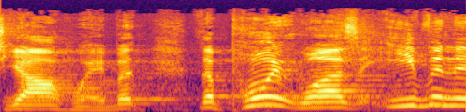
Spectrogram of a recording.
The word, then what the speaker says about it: Yahweh: We think it was probably pronounced Yahweh, and it means I am.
